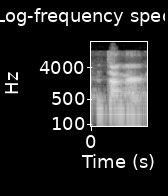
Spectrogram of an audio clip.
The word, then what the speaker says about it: Tanger: Is that pronounced well? Yeah, Tanger is good, but I'm okay with Tanger.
